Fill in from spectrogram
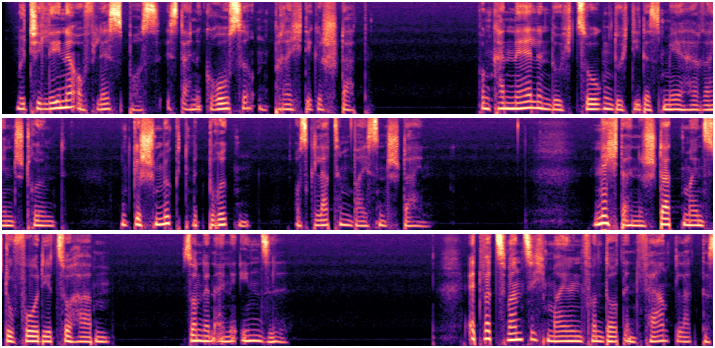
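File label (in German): Sprecherin deutsch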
